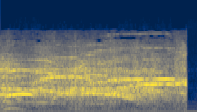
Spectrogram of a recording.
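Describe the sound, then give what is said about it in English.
A crowd cheers loudly with whoops, shouts and clapping blending into a dense, steady roar, responding to a request for a show of hands, for about two seconds before cutting off abruptly. “He's just asking for a show of hands if people start cheering and clapping.”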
